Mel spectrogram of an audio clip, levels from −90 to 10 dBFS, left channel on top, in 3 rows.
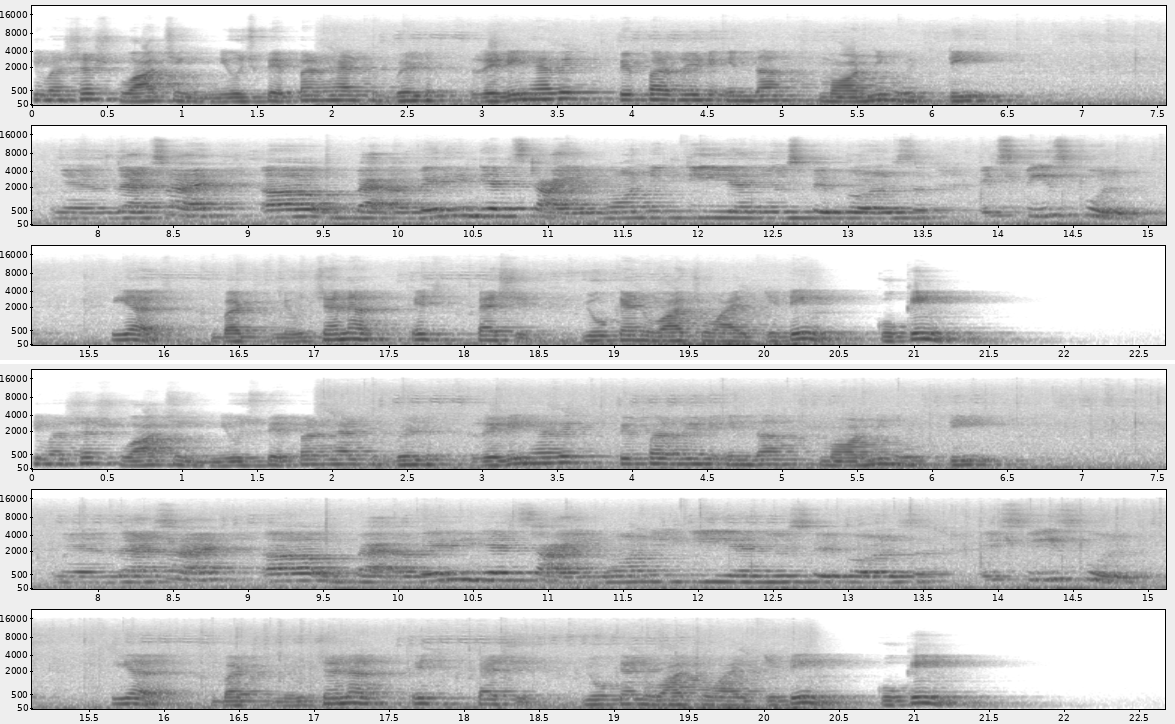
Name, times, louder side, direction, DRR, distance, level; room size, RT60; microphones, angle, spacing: voice 1, 0.0-3.6 3.9-6.4 15.6-16.0 16.3-20.5 20.7-21.5, left 2 dB, 35° left, 1 dB, 1.3 m, -28 dB
sound 1, 1.9-20.4, right 1 dB, 25° right, 1.4 m, -40 dB
voice 2, 7.7-14.9, left 1 dB, 70° left, -3 dB, 7.1 m, -28 dB
21.5 x 8.5 x 5.5 m, 0.93 s
head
